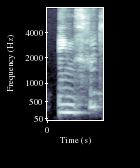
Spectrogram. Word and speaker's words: Ainsford: How big is Ainsford? And have I pronounced it right? Ainsford, yeah.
